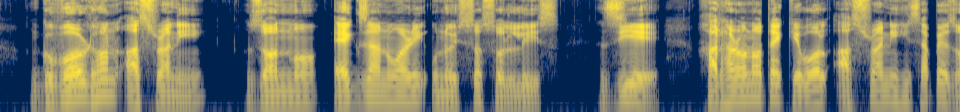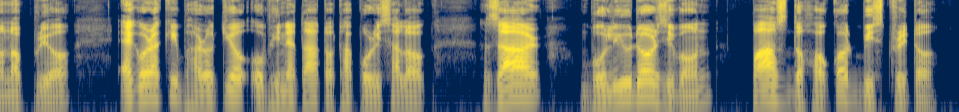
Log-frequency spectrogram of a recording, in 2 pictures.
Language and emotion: Assamese, neutral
